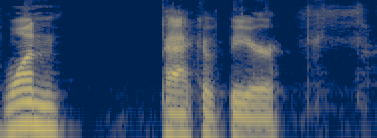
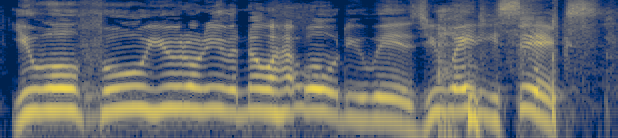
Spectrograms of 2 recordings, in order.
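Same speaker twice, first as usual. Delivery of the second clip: put-on much higher, louder old woman scolding from upstairs; old wife yelling; 12 semitones higher, 4 dB louder than usual. Wife shouting at her husband from the second floor, high scolding yell. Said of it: "his wife yells from the second floor".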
